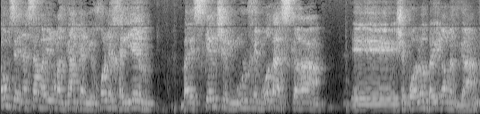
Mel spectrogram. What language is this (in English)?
Hebrew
